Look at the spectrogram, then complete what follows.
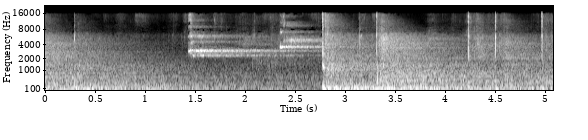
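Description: Volleyballs being struck and bouncing on a sports-hall floor, scattered knocks in a large echoing hall. There is a brief high squeak about halfway through, and the general din comes back suddenly just after it.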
